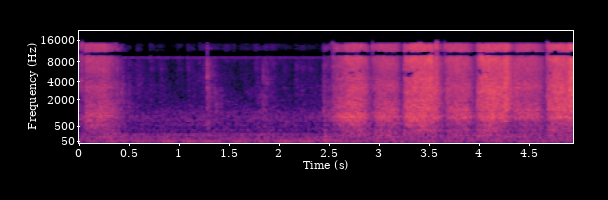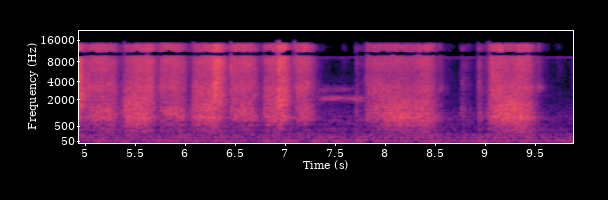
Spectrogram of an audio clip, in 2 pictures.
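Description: A wet, foamy woven pile area rug lying on a plastic sheet is scrubbed with a red-handled white bristle brush. After a quieter stretch of soft rubbing, the brush makes louder, steady rasping strokes with a bright, hissy texture centered around 850 Hz.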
